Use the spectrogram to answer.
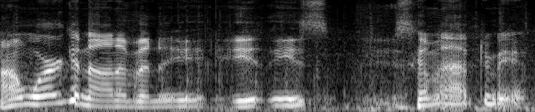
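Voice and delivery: high, flustered protest; panicky, stumbling over words; flustered alarm. Real, not acted. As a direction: plead while being chased. Chased while heading to gate.

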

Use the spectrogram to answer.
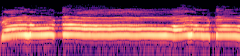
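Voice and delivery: very high, long drawn-out wail; squeaky mock bawling; imitated child crying. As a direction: howl it slowly like an inconsolable little boy. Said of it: "And he's crying and crying and crying".

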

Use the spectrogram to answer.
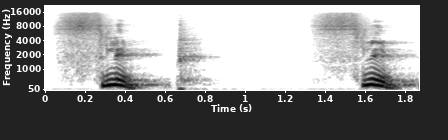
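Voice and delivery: teacher pronouncing স্লিপ for students to copy; modelled word. Shown as a demonstration. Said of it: "এরকম শব্দ উচ্চারণ করি".

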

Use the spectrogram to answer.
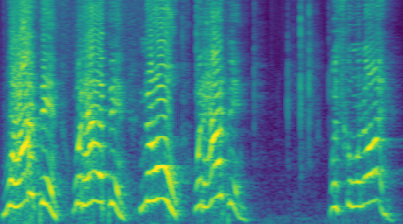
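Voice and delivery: loud, high, disbelieving yells; shocked shouting. Real, not acted. Gamer shocked at sudden death, shouting. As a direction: shout in shock at what just happened.

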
